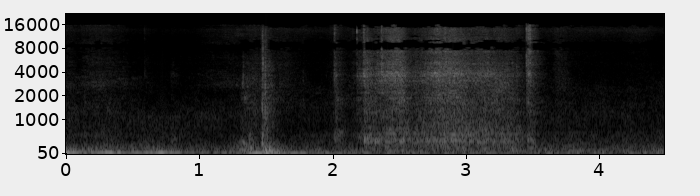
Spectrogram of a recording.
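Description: A curtain being drawn along its rail: a knock, then about a second of sliding rasp that ends in a click.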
